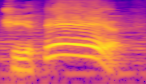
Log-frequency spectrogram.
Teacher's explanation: Tietê tem 3 sílabas e a mais forte é a última. Tietê. Então, ela é oxítona terminada em e e, por isso, acentuada.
